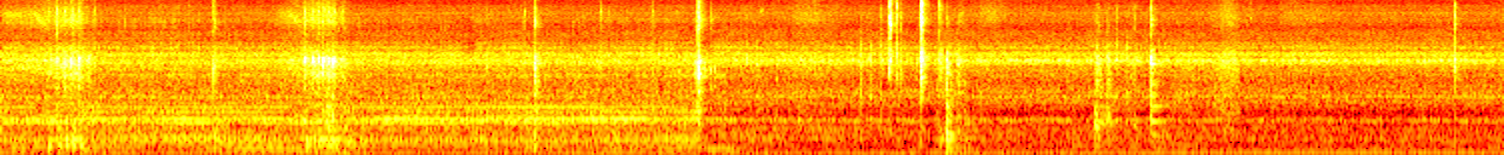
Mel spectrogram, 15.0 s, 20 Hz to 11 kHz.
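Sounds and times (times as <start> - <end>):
sewing machine motor humming: 0.0 - 7.0.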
